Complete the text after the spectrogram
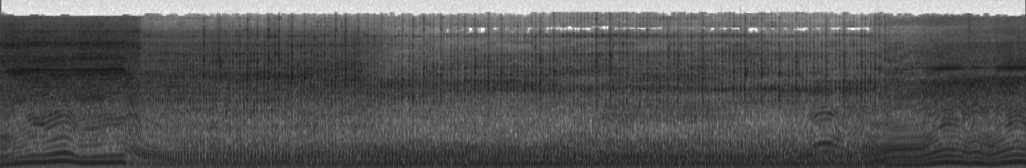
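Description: A chainsaw bites through thick wood with a rough, grinding roar.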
